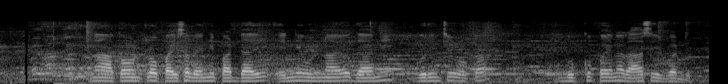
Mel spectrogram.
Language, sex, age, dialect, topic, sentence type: Telugu, male, 18-24, Telangana, banking, question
